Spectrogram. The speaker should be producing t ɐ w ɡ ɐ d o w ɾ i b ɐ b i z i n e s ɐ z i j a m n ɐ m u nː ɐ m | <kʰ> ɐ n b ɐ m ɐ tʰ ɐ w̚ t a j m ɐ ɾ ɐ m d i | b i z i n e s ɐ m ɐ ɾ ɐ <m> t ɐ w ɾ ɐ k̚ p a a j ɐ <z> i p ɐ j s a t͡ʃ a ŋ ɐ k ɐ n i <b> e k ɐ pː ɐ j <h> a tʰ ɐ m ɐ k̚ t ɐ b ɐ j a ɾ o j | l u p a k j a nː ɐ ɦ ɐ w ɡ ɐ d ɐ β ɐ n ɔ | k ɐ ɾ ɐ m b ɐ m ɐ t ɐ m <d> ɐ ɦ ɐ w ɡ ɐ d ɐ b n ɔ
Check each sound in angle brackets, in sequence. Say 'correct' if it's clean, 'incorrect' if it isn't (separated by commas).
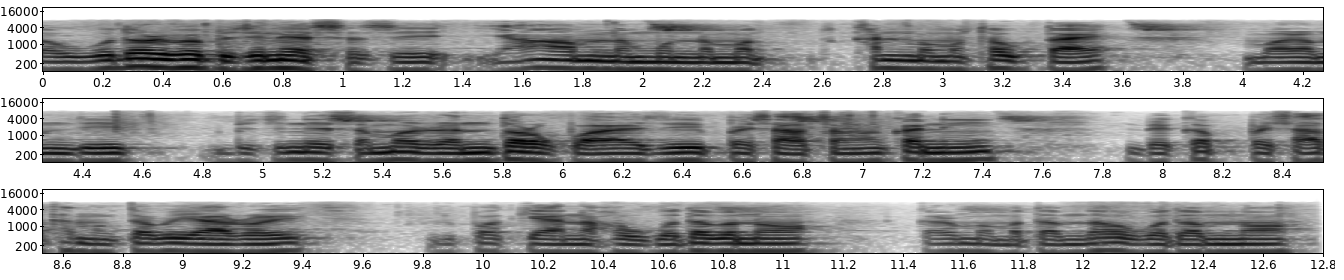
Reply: correct, incorrect, correct, correct, incorrect, correct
